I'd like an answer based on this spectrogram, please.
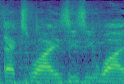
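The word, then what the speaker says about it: xyzzy: I guess uh David I saw on your Twitter that you had confirmed that it was xyzz y is how you're supposed to say it right you're supposed to say the whole thing out yeah but it's pretty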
